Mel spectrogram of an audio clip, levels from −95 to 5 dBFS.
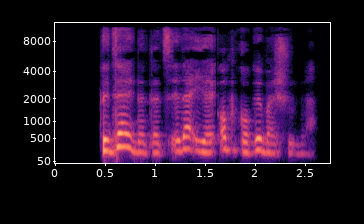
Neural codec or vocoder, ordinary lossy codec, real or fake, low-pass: codec, 24 kHz, 1.2 kbps, DualCodec; AAC, 32 kbps; fake; 10.8 kHz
